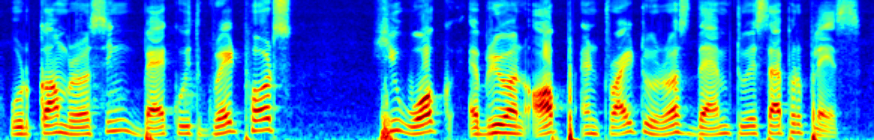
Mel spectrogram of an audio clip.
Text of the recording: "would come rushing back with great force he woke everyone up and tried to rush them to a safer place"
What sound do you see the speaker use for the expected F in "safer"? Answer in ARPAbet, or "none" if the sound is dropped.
P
